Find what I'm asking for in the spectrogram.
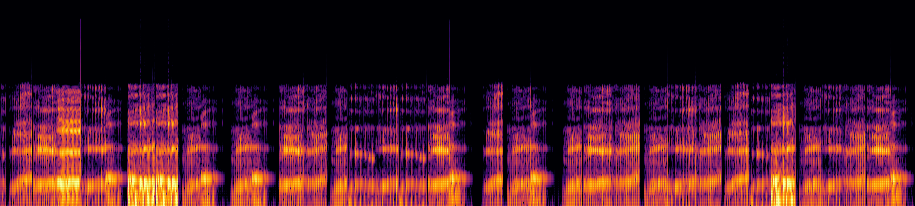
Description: Just burping.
